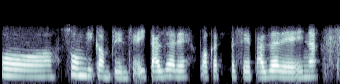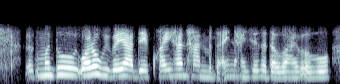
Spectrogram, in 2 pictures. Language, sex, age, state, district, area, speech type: Manipuri, female, 30-45, Manipur, Kangpokpi, urban, conversation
